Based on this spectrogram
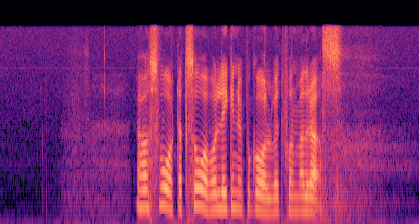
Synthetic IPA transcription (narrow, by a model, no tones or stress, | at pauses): jɑːɡhaʂvoːʈat̪soːvaɔlɪɡːəɳʉːpʰɔɡɔlvət̪pʰɔɛnmad̪ɾa̰s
